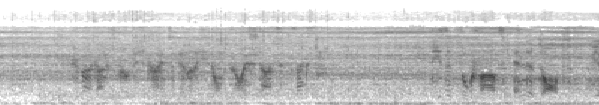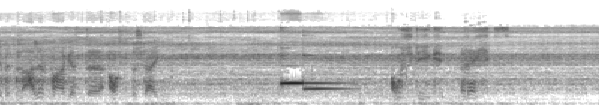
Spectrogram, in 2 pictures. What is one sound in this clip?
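Model train wheels click and clatter over the rail joints.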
